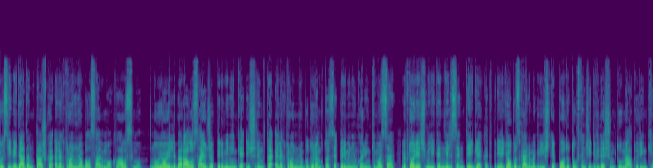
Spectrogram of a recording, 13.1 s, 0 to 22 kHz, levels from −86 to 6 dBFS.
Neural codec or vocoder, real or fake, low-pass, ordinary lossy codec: codec, 44.1 kHz, 7.8 kbps, Pupu-Codec; fake; 14.4 kHz; AAC, 48 kbps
